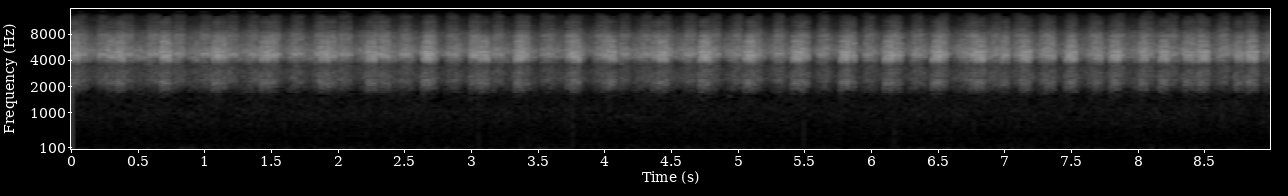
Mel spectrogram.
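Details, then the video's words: Midsummer chorus of cicadas in Greek pine forest, a steady shrill rasping drone throbbing in quick regular pulses, nothing else audible. "Cicadas singing in midsummer - Nature sounds from the Greek fauna - Sounds of cicadas"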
